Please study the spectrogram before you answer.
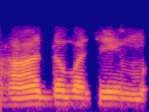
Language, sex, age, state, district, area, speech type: Gujarati, male, 30-45, Gujarat, Aravalli, urban, conversation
